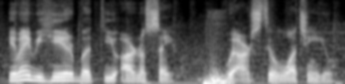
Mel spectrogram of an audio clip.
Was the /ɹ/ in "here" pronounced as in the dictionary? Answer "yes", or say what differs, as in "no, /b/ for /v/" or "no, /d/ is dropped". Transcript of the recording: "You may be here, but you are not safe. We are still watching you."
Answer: yes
